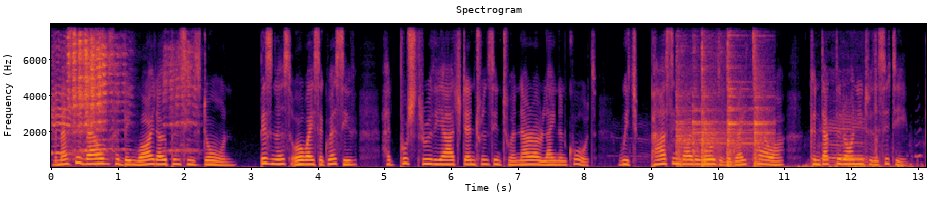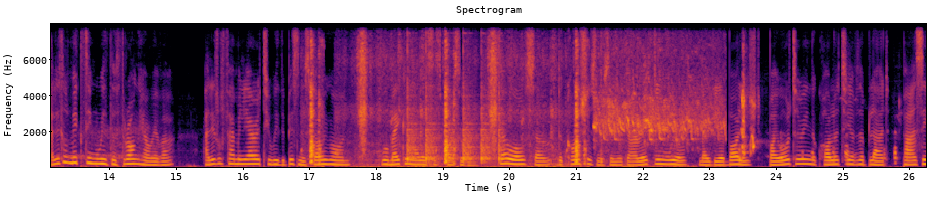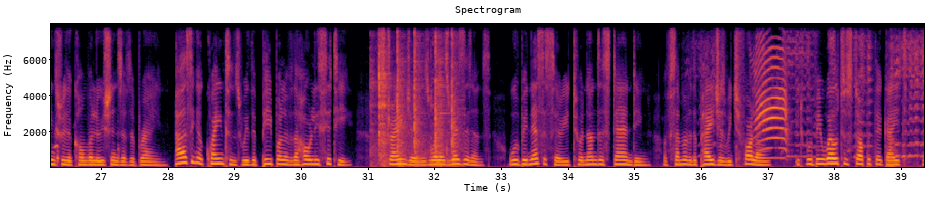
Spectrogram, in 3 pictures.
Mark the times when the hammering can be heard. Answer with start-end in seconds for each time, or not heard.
9.3-10.8, 18.4-19.9, 31.0-32.5.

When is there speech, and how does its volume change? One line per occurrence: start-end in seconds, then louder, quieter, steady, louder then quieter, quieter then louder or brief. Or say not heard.
0.0-39.3 steady.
